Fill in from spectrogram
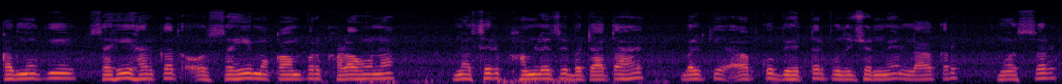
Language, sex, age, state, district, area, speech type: Urdu, male, 60+, Uttar Pradesh, Rampur, urban, spontaneous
